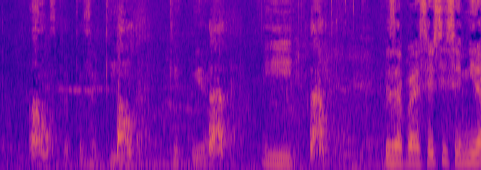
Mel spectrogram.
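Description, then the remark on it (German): A dog barks repeatedly in short, sharp bursts at an uneven rhythm, loud, with a busy murmur of background noise underneath, at a health centre where patients wait outdoors in the cool evening air. “Es gibt auch Hunde, die aufpassen.”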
